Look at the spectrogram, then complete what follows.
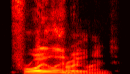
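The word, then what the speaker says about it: Frelund: Cynthia, I don't know how to pronounce her name. I've never heard of it. – Froyland. – Okay. Froyland put out a 4 win-win trades that would make sense.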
